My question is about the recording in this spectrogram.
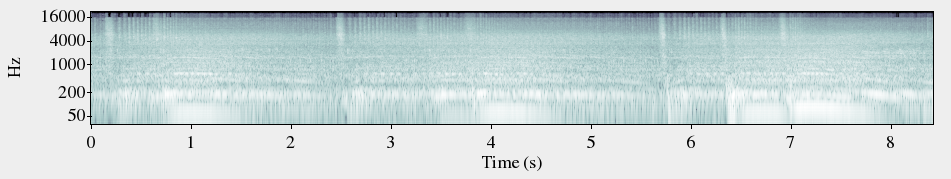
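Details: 2001 Toyota Celica VVT-i at 140,000 km, revved in repeated swells: runs lumpy and uneven, roughest at low revs and worse when warm. Misfire on cylinders 2 and 3, with P0300 and occasional P0420.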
